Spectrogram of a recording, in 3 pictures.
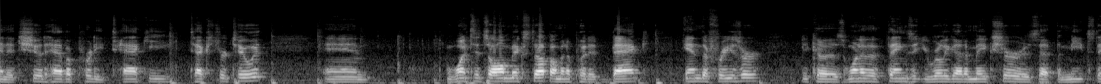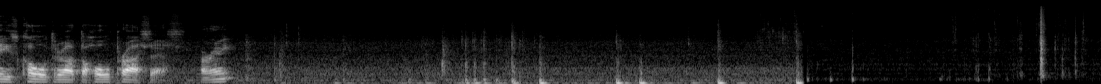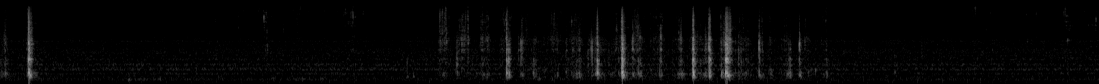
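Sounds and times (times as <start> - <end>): room hum: 0.0 - 33.0
low thumps: 1.6 - 8.0, 15.1 - 19.1.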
